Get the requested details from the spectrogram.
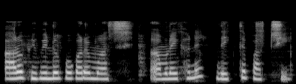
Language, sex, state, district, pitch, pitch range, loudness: Bengali, female, West Bengal, Jalpaiguri, 270 Hz, 255-275 Hz, -19 LUFS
